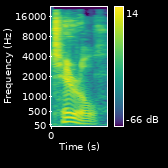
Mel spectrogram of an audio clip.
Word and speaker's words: Tyrell: According to the TV series official pronunciation guide, developed for cast and crew in Season 1, Tyrell is officially pronounced Tyrell. Because that's what Loras calls their name.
